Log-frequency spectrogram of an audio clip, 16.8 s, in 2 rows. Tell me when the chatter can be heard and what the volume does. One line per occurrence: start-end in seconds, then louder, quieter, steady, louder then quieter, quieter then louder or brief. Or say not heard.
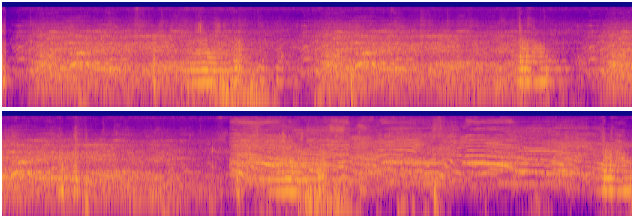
0.0-16.7 steady.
